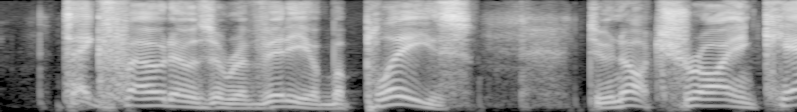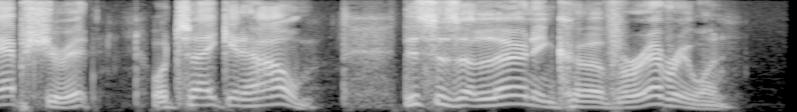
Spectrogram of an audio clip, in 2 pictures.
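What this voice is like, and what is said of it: Put-on Australian accent. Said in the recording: “what a pretty good Australian accent that was in this one. I mean, it's up or down with those accents”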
